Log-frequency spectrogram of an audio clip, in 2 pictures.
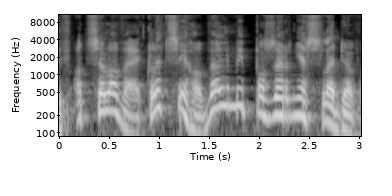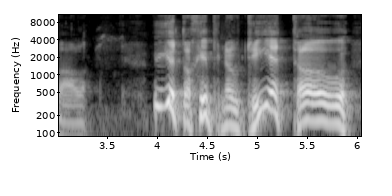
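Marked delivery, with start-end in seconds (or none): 4.0-6.0 confident tone. A narrator's reading. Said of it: "sebejistým tónem Leonardo".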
